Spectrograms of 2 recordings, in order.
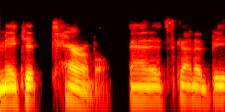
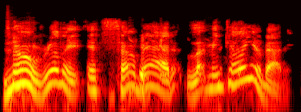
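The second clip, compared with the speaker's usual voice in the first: much higher, gleeful insistence; mock-enthusiastic pitch, much higher; eager to tell; 9 semitones higher than usual. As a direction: gush about how bad it is. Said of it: "It's like".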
